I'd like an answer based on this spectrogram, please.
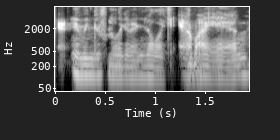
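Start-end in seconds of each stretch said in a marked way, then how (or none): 1.2-2.0 bad, teasing, mocking copy of a voice. Retelling what the other speaker said once in: imitating a friend's voice. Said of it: "Do I really sound like".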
